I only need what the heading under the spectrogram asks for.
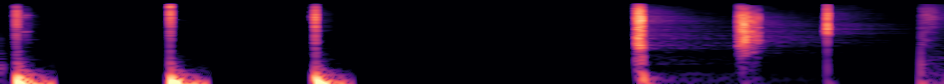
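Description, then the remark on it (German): Sampled percussion hits from a drum engine played one at a time on a keyboard: three deep, booming kick-like thumps at a steady pace, then a few shorter, brighter snare and clicky hits, all clean with no talking. “Wenn du unten draufklickst, dann ist nämlich nicht mehr die Engine an mit dem Step-Sequencer, sondern da kannst du die Sounds einfach alle so spielen. Das siehst du auch wunderbar auf der Tastatur hier.”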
